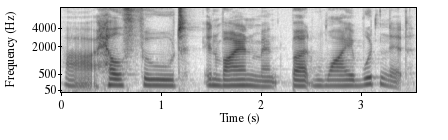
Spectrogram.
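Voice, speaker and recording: A woman's voice: low-pitched, little pitch movement, slow, darkish tone. A woman in her forties from Denmark, talking as a guest in an interview, reflective and full of "you know" and "uh" fillers. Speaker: guest, beauty brand founder. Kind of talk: conversational interview.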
